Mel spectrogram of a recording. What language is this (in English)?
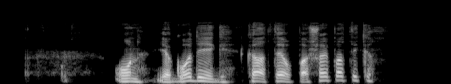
Latvian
